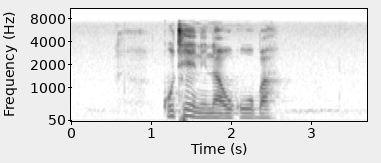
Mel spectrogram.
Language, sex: Xhosa, male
